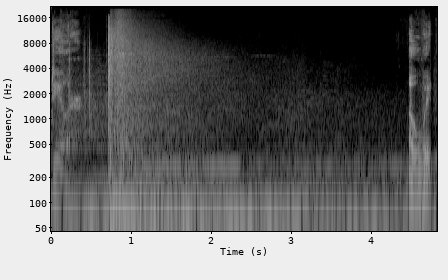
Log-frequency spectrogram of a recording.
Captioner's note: gun fires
